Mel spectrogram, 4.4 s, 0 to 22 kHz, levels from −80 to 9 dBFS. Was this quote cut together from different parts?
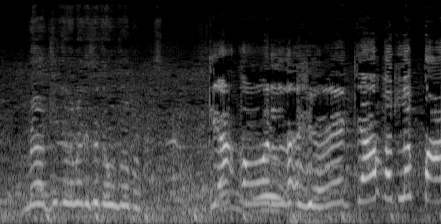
no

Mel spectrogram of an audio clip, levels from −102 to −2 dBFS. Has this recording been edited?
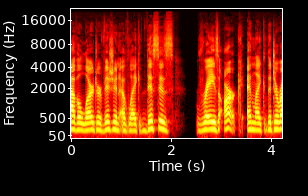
no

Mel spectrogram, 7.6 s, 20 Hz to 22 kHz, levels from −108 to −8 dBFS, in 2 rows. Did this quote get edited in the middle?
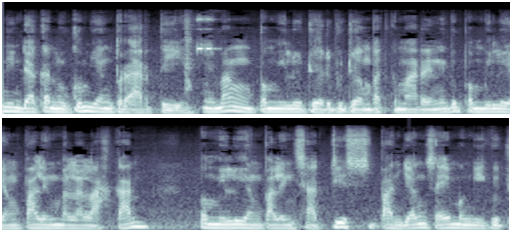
yes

